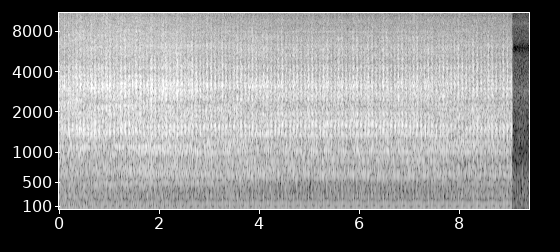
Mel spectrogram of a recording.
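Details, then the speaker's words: 2002 Subaru WRX, built EJ25 2.6L STI hybrid with forged internals, cold start idle on a morning in the high 30s to 40s °F: loud hollow knocking through the engine note, piston slap when cold. "i have a good amount piston slap in the morning it's actually pretty loud when it's cold out"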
